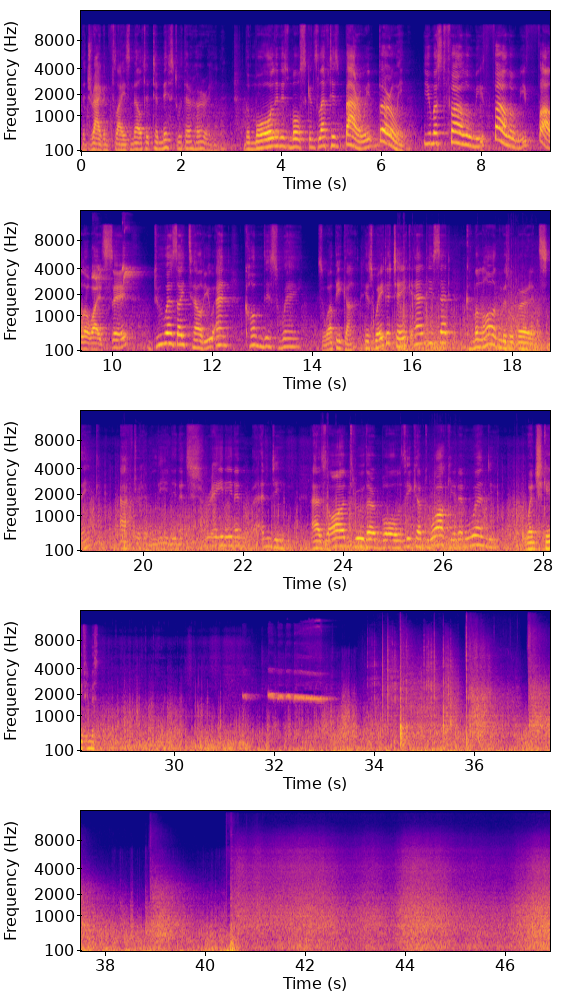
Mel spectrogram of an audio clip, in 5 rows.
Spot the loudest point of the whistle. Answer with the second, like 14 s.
33 s.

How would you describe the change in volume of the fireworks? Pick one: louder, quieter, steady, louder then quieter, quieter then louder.
quieter.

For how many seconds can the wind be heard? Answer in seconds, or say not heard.
47 s.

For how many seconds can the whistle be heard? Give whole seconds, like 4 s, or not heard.
3 s.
